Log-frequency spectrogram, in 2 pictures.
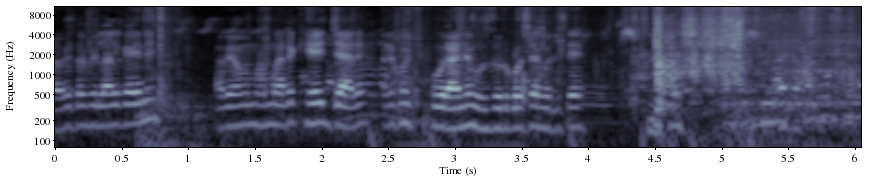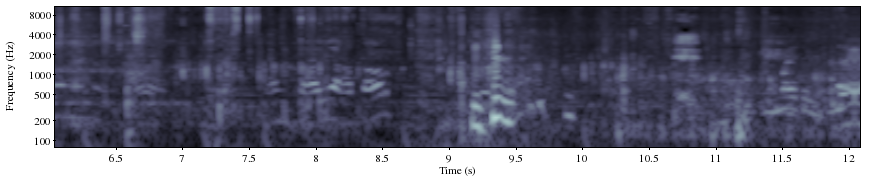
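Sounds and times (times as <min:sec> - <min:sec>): faint voices: 0:04.4 - 0:12.0
vehicle engine rumbling: 0:04.4 - 0:12.0.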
